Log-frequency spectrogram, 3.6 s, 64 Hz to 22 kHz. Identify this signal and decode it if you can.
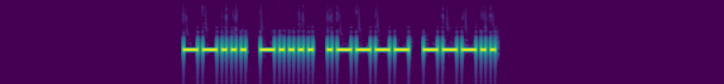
Morse code, heard as a keyed tone, about 50 wpm, 700 Hz. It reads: 7618
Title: Numbers - 4-Digit 50wpm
